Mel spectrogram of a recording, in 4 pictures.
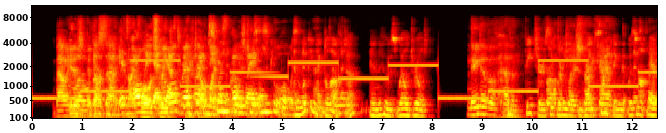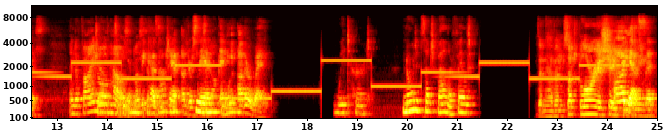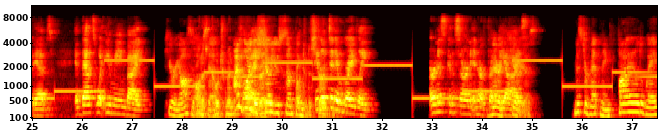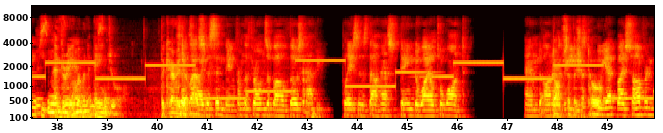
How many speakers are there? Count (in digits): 6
